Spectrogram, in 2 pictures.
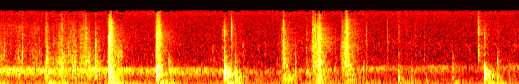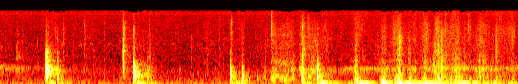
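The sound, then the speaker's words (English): Horses' hooves clip-clop in an uneven, shuffling rhythm, with sharp knocks of varying loudness over a low steady rumble and no voices. “Hobble them horses and get up there.”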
